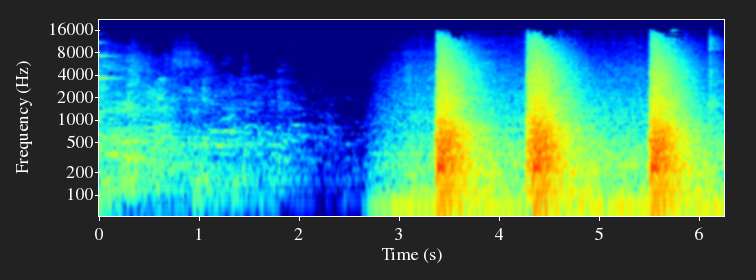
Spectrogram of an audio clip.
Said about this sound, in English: On a small side street in North Philadelphia, you can hear muffled gunshots. This is the gun range, the city's oldest operating shooting range and teaching facility.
